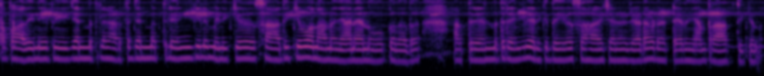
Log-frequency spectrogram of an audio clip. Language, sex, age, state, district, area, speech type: Malayalam, female, 45-60, Kerala, Kottayam, rural, spontaneous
